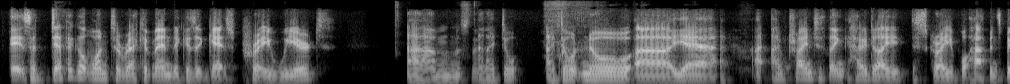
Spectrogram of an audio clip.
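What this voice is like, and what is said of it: Scottish accent. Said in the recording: “the Scottish accent.”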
